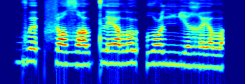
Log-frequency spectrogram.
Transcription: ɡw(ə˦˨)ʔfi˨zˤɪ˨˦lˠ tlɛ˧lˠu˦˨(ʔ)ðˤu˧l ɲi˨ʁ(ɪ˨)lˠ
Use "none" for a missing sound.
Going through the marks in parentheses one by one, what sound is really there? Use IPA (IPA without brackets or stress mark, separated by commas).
ə˦˨, ʔ, ɪ˨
